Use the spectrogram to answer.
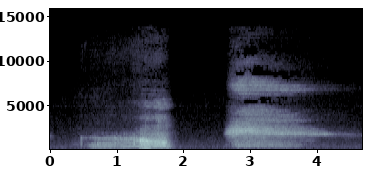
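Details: Snoring: a rough snorting inhalation followed by a hissing exhalation.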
